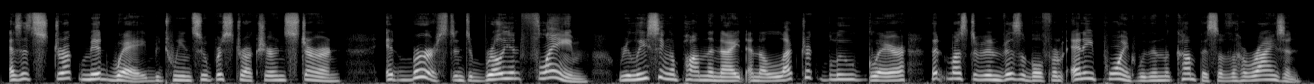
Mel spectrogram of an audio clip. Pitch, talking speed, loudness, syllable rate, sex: 205 Hz, 160 wpm, -19 LUFS, 4.8 syllables/s, female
